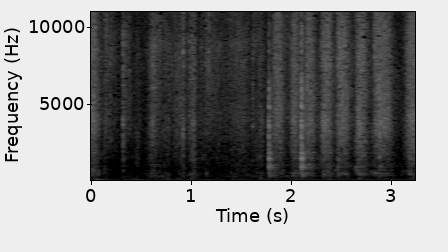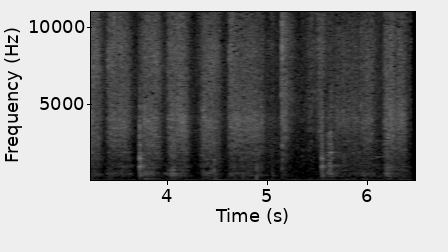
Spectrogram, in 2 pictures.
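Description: A yellow cloth rubs back and forth over the lower part and toe of a brown leather work boot being worn on a foot. The result is a soft, steady, breathy rubbing with brighter swishes on each stroke.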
